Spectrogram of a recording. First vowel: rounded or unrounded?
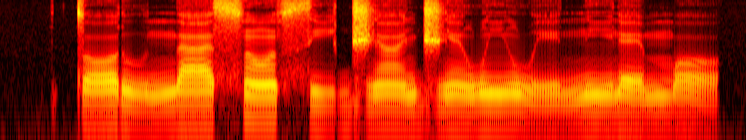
rounded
